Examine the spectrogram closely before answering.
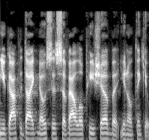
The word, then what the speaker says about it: alopecia: Alopecia, that's how it's pronounced. I always mispronounce it.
